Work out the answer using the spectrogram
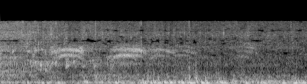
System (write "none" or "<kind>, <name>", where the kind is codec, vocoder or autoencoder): vocoder, Vocos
